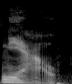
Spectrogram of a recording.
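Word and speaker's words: Neow: this tower is the goddess knee ow I at least think that's how you pronounce it's supposed to be an onomatopoeia of what whales sound like so maybe an eel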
